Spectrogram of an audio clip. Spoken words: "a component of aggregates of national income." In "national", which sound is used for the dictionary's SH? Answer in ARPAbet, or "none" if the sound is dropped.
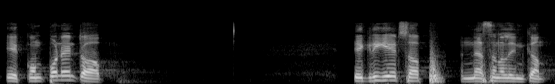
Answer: S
